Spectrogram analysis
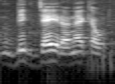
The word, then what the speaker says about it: big data: a conteúdos alavancando fundamentalmente pelo big data ou pelo biqueira a pronúncia certa inglês ou pela cloud computing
